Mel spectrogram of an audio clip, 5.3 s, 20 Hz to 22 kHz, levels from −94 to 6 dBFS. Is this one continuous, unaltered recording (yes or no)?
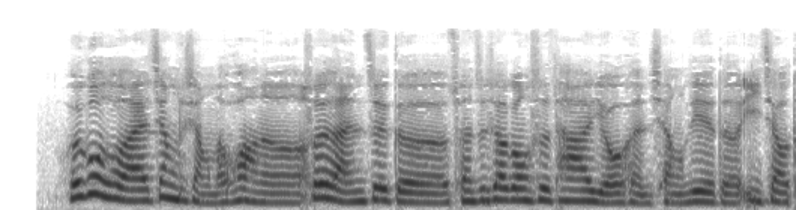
no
